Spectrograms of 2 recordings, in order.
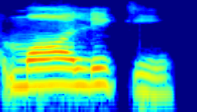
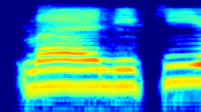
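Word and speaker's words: مالك: Pada kata Maliki, semua hurufnya tipis. Tidak Maliki. Maliki Yau. Dan bacalah mat pada huruf mim, Maliki, 2 harokat saja.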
